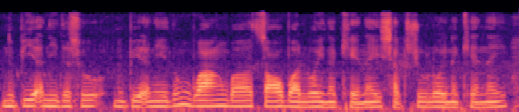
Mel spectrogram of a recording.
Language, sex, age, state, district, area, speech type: Manipuri, male, 30-45, Manipur, Kakching, rural, spontaneous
